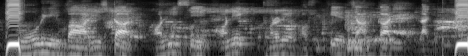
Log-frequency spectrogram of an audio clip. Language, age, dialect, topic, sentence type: Bengali, 60-100, Northern/Varendri, agriculture, statement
